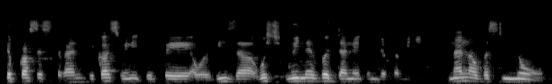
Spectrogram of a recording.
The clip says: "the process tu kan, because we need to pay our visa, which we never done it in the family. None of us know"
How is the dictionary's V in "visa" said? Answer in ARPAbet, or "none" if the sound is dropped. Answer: V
